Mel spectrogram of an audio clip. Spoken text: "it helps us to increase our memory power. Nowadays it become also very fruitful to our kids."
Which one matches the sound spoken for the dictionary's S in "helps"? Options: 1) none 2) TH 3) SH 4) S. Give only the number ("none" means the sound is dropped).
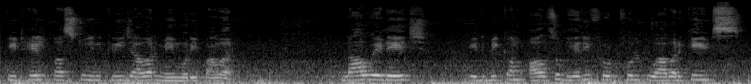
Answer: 1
